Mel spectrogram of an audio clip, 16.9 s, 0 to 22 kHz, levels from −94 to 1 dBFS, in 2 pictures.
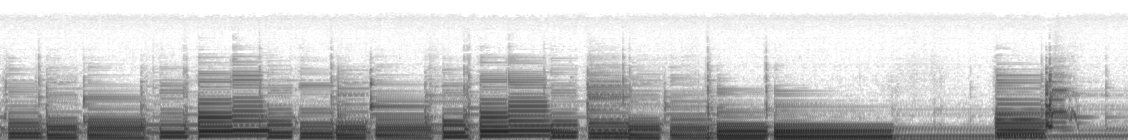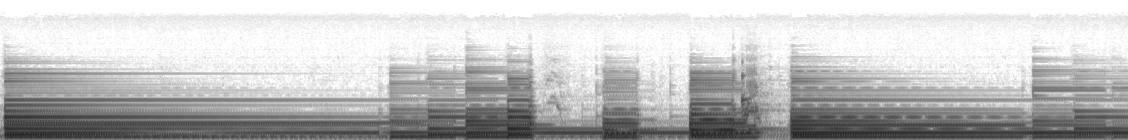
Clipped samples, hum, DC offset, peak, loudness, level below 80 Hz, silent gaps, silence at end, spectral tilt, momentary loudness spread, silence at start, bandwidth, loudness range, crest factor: under 0.1%; none; under 0.1%; -2 dBFS; -19 LUFS; -32 dBFS; none; 0 s; -12 dB/octave; 11 LU; 0 s; 4.2 kHz; 3 LU; 18 dB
